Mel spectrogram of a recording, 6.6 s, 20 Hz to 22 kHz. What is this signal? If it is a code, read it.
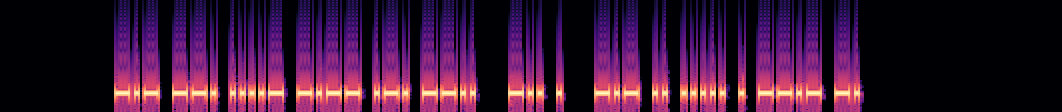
Morse code, heard as a keyed tone, about 40 wpm, 690 Hz. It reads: KG4YRZ DE KI5EQN
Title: USA Callsign DE Callsign - 6 Characters - 40wpm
